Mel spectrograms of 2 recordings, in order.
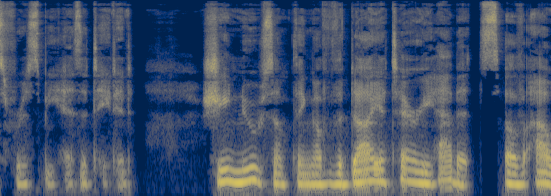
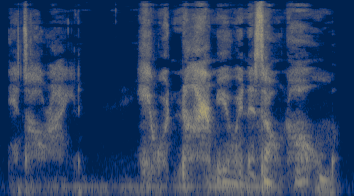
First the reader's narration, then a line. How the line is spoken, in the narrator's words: Jeremy whisper very softly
